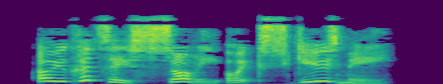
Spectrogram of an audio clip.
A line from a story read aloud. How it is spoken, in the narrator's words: exclaimed Katie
